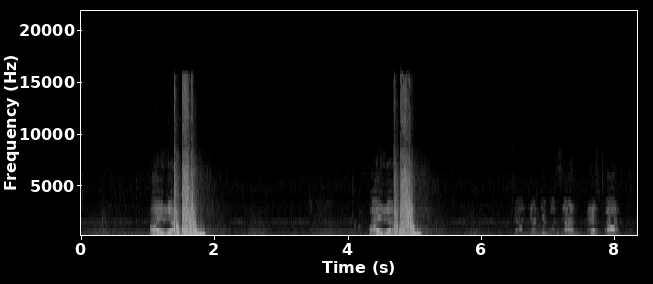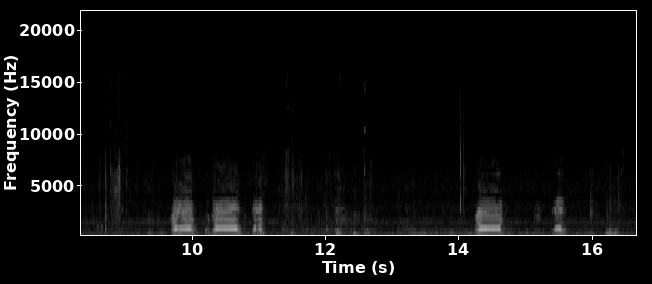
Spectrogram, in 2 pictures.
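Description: A man shouts drill commands.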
